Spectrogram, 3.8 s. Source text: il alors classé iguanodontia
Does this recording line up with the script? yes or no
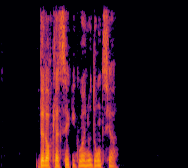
yes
